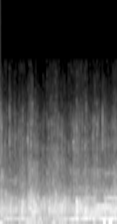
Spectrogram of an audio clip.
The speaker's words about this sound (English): A round of applause.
